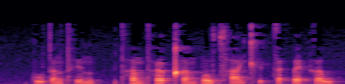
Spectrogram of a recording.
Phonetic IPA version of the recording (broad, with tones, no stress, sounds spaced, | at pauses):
k uː˨˩ t̪ ɐ˧ ŋ t̪ʰ ɪ˨ ŋ | t̪ʰ ɐ˥ m t̪ʰ œː˥ p̚ kʰ ɐ˨˥ m p o˥ w t͡sʰ aː˨˩ j kʰ ɪ˨ k̚ s ɐ˥ t̚ p ɛː˧ t̚ k ɐ˧ w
